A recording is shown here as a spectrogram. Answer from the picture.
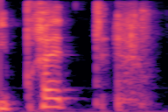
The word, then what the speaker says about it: Pret: This sandwich shop chain based in the United Kingdom, popularly referred to as simply Pret. So how would you go about pronouncing this phrase that literally comes from French meaning ready to eat? Ready, Pret, to eat, manger in French.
